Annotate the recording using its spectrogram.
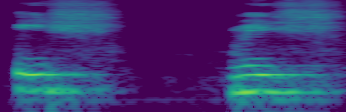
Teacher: ইস, মিশ বলার সময় যাতে হচ্ছে আমার জিহ্বার অগ্রভাগ সামনের দিকে থাকে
